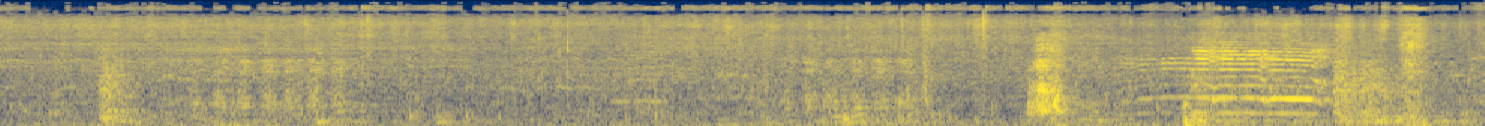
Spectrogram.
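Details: Pregnant female Sirohi goat at a farm sale. A brief nasal, harmonic bleat with a wavering tone comes late, preceded by a shorter cry. A steady background murmur and noise run throughout.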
